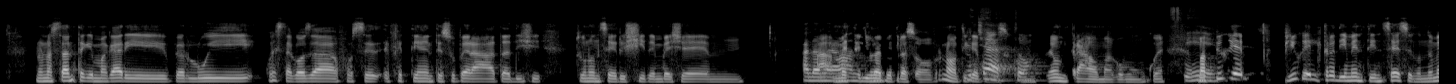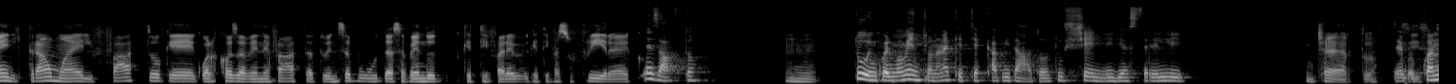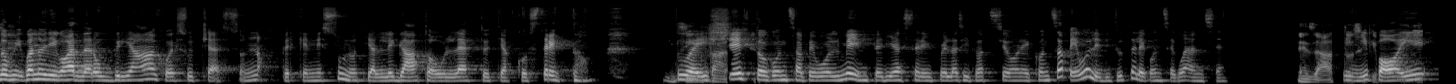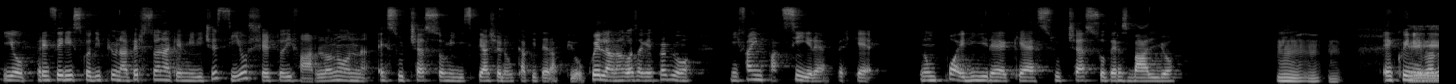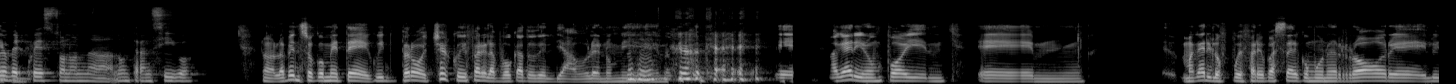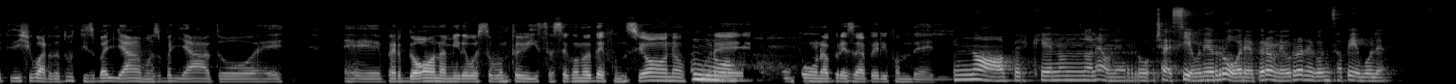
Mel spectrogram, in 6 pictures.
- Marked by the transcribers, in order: other background noise; "Cioè" said as "ceh"; tapping; laughing while speaking: "costretto"; "proprio" said as "propio"; "proprio" said as "propio"; laughing while speaking: "Eh okay"; chuckle; lip smack; unintelligible speech; sigh; "cioè" said as "ceh"; "errore" said as "eorrore"
- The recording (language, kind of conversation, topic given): Italian, unstructured, È giusto controllare il telefono del partner per costruire fiducia?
